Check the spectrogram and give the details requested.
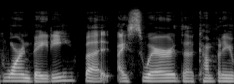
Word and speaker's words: Beatty: It's spelled like Warren Beatty, but I swear the company pronounces it Beatty.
